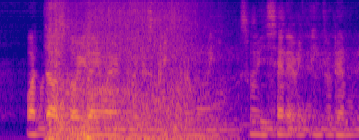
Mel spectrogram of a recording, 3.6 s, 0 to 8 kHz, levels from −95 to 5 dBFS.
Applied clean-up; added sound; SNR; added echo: none; Splash, splatter; 0 dB; reverberation time 2.0 s.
